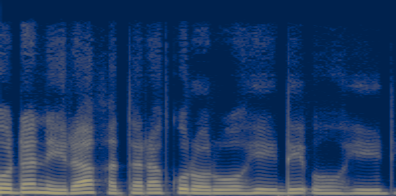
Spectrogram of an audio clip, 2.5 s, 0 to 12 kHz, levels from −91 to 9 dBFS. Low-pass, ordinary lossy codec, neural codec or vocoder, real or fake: 10.8 kHz; none; codec, 24 kHz, 0.9 kbps, WavTokenizer, large speech release; fake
